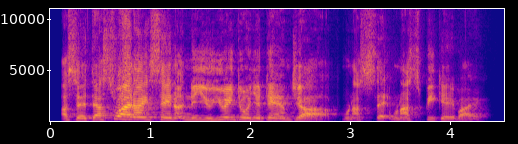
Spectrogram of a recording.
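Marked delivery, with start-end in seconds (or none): 0.4-2.8 mock very vocal, loud, projected, carrying voice. Retelling a retort to a clerk at the store: retelling own loud vocal retort. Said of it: "in a very vocal tone".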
